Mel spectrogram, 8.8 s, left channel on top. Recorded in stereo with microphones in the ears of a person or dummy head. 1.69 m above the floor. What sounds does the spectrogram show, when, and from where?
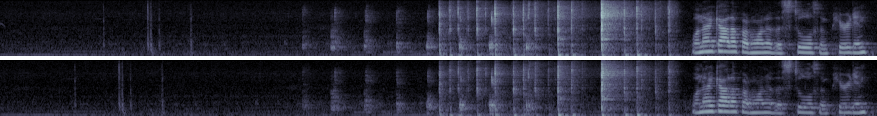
3.0 s running footsteps: 30° left (ahead or behind), 4 m; by 5.4 s 25° left (ahead or behind), 3 m
4.4 s typing on a keyboard: 30° left (ahead or behind), 0.8 m
6.9 s a woman speaking: 20° left (ahead or behind), 0.8 m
